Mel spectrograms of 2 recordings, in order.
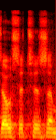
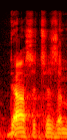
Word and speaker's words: docetism: that that heresy was called docitism or docetism I've heard it pronounced both ways so I'll cover my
